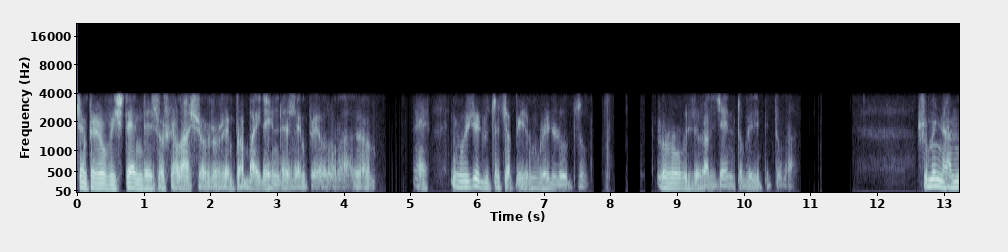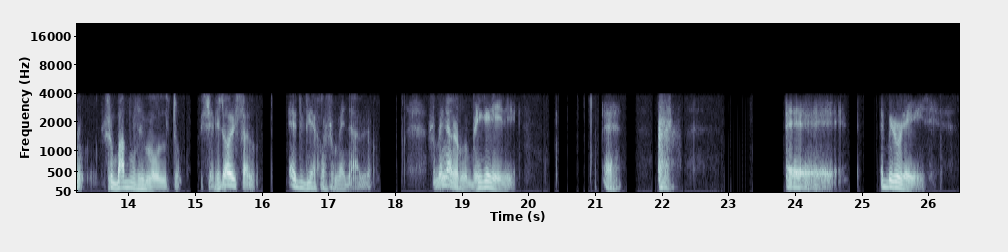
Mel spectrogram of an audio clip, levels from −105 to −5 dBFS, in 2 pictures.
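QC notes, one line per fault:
3.74–6.50 s and 23.86–26.20 s: AMR rate drop. The speech turns buzzier and more synthetic with no gap and the same 4 kHz band, which points to a step from 12.2 to 5.9 kbps.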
